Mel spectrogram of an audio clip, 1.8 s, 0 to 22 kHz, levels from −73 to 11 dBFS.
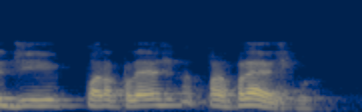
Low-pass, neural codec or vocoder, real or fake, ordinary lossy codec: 5.4 kHz; autoencoder, 48 kHz, 32 numbers a frame, DAC-VAE, trained on Japanese speech; fake; none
